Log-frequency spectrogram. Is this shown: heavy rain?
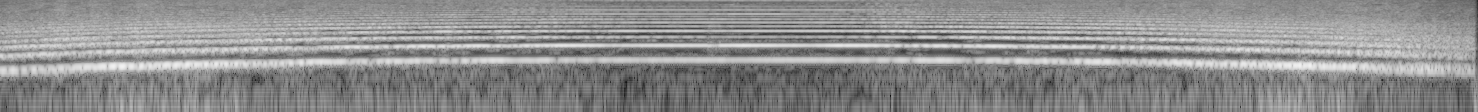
no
